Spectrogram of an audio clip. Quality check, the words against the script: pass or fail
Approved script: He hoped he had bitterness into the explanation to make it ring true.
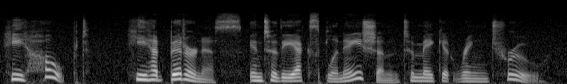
pass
